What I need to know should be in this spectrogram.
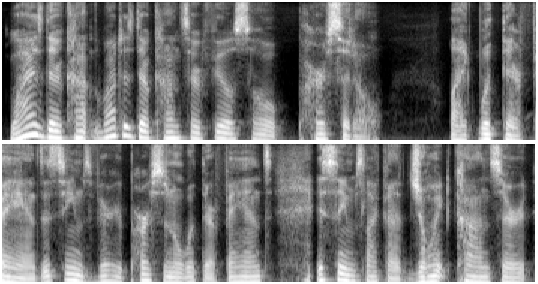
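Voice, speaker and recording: Male reaction host, low voice, lively intonation, casual slangy gushing delivery. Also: normal speed, slightly rough, dry recording, clean studio sound. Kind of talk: casual excited reaction commentary.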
